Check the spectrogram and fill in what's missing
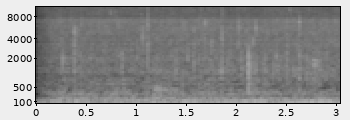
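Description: Curry leaves crackle and sizzle in hot oil for a cucumber and okra curry, giving a steady close frying hiss with small pops throughout and no voices.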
